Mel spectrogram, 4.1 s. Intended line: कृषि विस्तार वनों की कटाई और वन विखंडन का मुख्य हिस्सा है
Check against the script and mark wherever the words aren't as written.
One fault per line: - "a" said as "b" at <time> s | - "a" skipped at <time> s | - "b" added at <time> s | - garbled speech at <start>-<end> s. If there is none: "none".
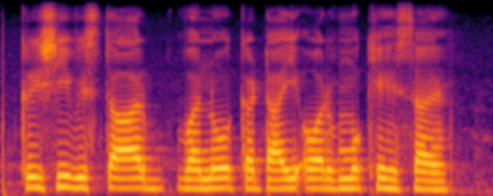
- "की" skipped at 1.9 s
- "वन विखंडन का" skipped at 2.7 s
